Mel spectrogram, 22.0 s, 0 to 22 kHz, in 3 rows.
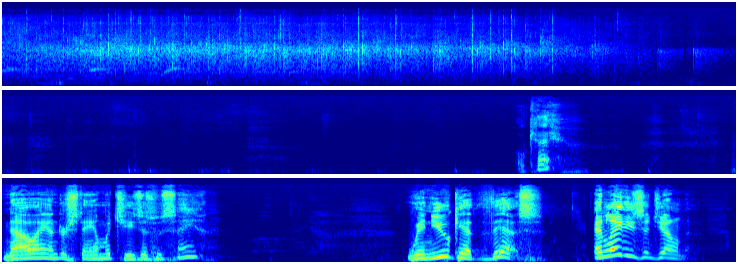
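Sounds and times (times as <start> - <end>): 
crowd clapping hands in dense applause in a large room: 0.0 - 7.2
speech: 12.6 - 13.0, 14.8 - 16.8, 18.8 - 22.0.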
